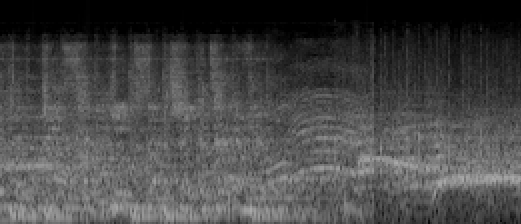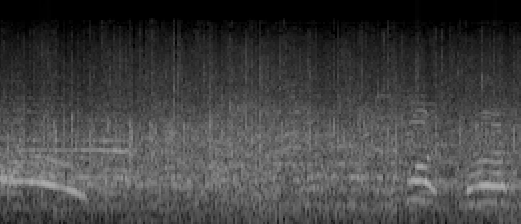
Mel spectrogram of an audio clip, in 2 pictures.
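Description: Dance music with a heavy beat plays over a gym PA and cuts out after about three and a half seconds. A crowd then cheers and whoops for the rest of the time.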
